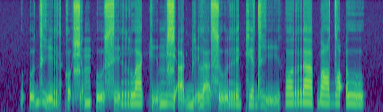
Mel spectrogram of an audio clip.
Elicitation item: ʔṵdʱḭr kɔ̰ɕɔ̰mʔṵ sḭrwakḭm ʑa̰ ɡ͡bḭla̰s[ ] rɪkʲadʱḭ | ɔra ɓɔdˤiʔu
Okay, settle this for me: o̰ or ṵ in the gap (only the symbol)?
ṵ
